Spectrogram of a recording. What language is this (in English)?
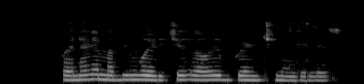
Swahili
